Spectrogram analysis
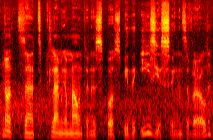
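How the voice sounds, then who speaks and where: A man's voice: very animated, moderate pace. A man playing an anxious, talkative demon crow familiar in an audio roleplay, speaking hesitantly with sighs and chatty asides to his master. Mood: weary, relieved. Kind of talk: scripted audio roleplay addressed to the listener. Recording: noisy low-quality home recording.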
